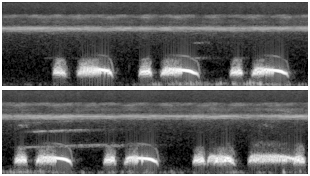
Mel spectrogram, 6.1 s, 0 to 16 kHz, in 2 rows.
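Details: Spotted dove, a decoy bird with a beautiful pearl-spotted collar, recorded 5/9/2020; repeated cooing in paired notes, a short coo then a longer falling coo, about a dozen notes in quick succession, with a steady high hum.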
